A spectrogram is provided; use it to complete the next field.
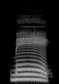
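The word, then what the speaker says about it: เมฆ: Meg is said with a falling tone because it has a low-class consonant with a dead syllable ending and a long vowel.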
